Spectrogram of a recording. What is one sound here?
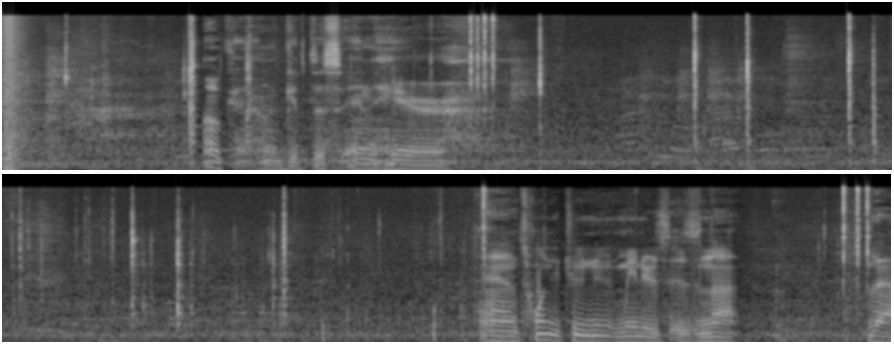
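Plastic parts click and knock as hands handle them.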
